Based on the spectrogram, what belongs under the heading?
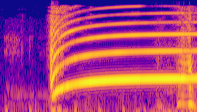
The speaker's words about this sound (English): The sound of a siren. A siren coming from the ambulance as they pick your body parts up off the carpet.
